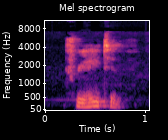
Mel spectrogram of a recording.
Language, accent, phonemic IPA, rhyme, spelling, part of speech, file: English, Southern England, /kɹiˈeɪtɪv/, -eɪtɪv, creative, adjective / noun, LL-Q1860 (eng)-creative.wav
- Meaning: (adjective) 1. Tending to create things, or having the ability to create; often, excellently, in a novel fashion, or any or all of these 2. Original, expressive and imaginative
